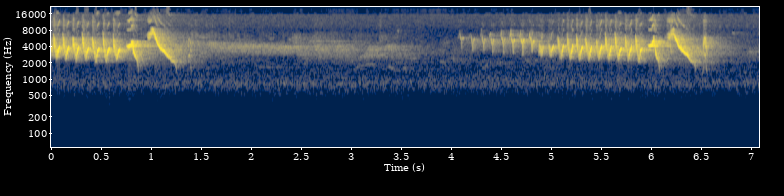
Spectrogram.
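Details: Forest bird in early spring: a rapid chirping trill closed by a steep falling flourish, a quiet pause of about three seconds, then the same song again, quick notes sliding lower before the final sweep.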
